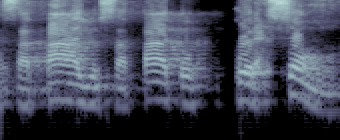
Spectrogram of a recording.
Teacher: pronunciamos zapato con una s por supuesto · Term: ceseo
